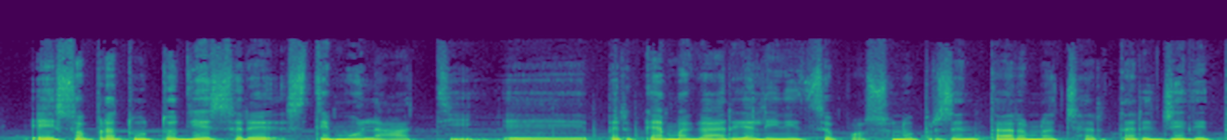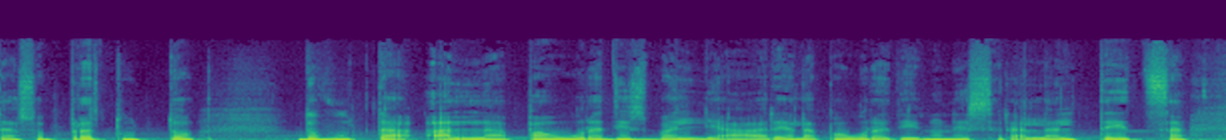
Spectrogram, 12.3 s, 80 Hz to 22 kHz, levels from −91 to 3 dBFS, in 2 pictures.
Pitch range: 155-180 Hz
